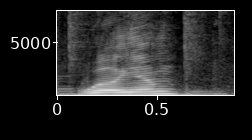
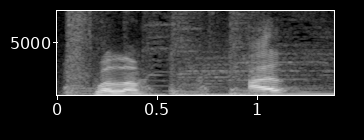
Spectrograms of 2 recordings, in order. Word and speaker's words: Willam: William? Willam. Willam, thank you. It's spelled right on my headshot, it's in there, so just on the way out.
